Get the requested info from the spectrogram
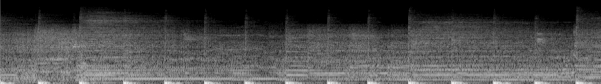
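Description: Live rock band playing: electric guitar notes over a steady, even kick-drum and bass beat, about two and a half beats a second.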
